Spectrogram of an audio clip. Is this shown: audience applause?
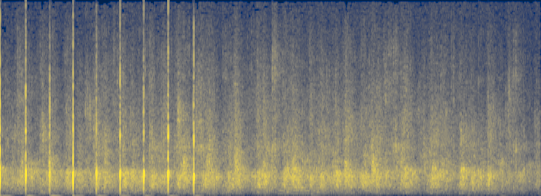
yes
